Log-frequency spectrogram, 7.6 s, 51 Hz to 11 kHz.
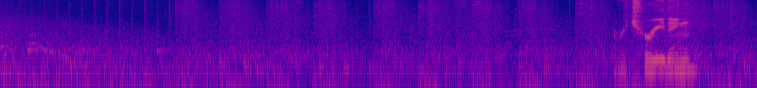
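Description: Rapid gunfire from a weapon in the video game Halo 3, a steady stream of shots mixed with game effects and a louder burst near the end, running under continuous talk.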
